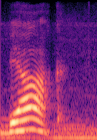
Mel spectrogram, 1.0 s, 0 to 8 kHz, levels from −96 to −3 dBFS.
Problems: constant background noise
